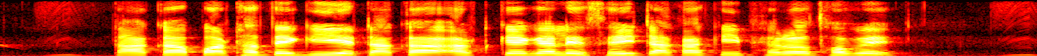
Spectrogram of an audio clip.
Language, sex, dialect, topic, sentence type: Bengali, male, Western, banking, question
